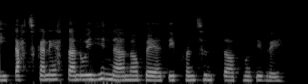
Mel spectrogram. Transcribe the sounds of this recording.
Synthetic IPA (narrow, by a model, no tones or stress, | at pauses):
datʰɡ̥anjad̥anuiɦɪnanɔbeːdipʰlˠəntʰəndɔd̥mɔdɪvri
